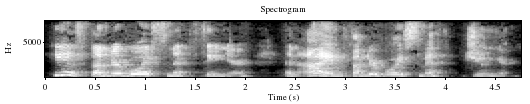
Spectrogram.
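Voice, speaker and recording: Earnest, determined little storybook boy, voiced by a woman, high pitch, emphatic delivery, echoing room. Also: measured pace, darkish tone, natural voice. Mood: proud, eager. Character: spirited young boy longing for his own name. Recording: echoey room.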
